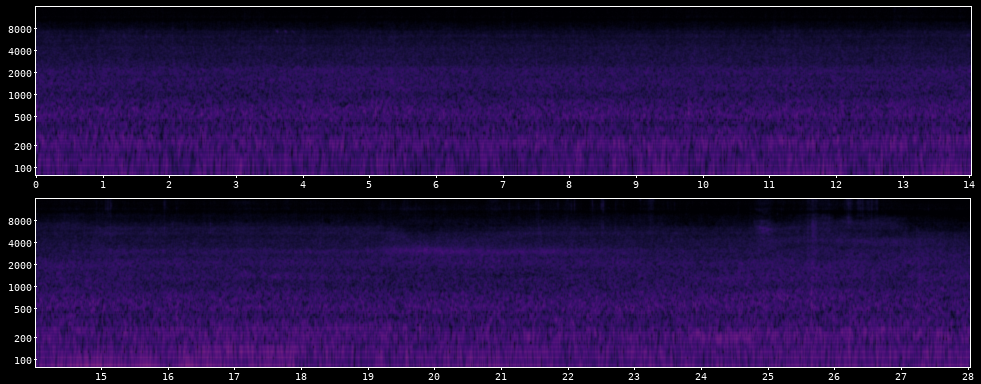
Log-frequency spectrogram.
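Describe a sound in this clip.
A shallow, fast-flowing river rushes over rocks.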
